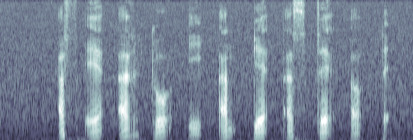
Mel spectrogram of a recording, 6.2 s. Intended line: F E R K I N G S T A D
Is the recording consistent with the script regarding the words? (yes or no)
yes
